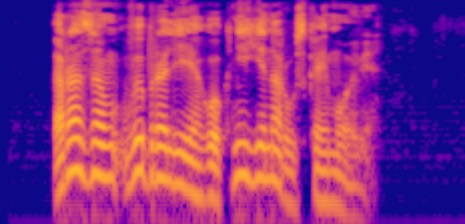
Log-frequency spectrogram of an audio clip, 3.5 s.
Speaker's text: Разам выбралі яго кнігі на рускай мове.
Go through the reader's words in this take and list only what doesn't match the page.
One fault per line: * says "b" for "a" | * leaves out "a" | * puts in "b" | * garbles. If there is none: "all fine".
all fine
